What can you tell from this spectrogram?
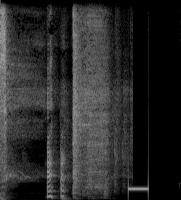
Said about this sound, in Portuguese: Ai, dois segundos que eu preciso atender o telefone, vou pausar aqui.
